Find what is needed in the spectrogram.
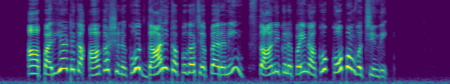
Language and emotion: Telugu, angry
